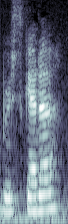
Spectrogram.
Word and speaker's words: bruschetta: type out bruschetta or someone told me it's pronounced brusketta uh so I just called it clay but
